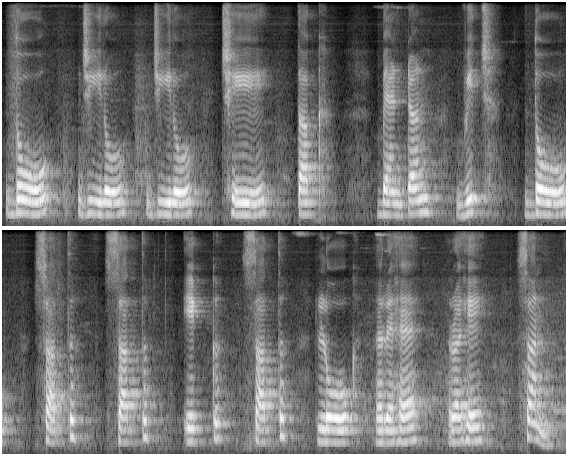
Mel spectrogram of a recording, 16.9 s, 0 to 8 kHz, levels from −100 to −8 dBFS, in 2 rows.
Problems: constant background noise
